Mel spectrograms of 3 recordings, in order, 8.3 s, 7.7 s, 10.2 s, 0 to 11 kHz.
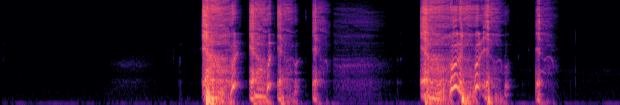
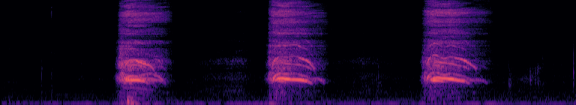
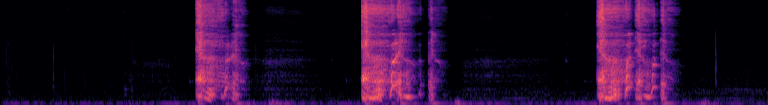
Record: {
  "cough_length": "8.3 s",
  "cough_amplitude": 32768,
  "cough_signal_mean_std_ratio": 0.35,
  "exhalation_length": "7.7 s",
  "exhalation_amplitude": 3496,
  "exhalation_signal_mean_std_ratio": 0.42,
  "three_cough_length": "10.2 s",
  "three_cough_amplitude": 21686,
  "three_cough_signal_mean_std_ratio": 0.33,
  "survey_phase": "beta (2021-08-13 to 2022-03-07)",
  "age": "45-64",
  "gender": "Female",
  "wearing_mask": "No",
  "symptom_cough_any": true,
  "symptom_abdominal_pain": true,
  "symptom_fatigue": true,
  "symptom_headache": true,
  "symptom_onset": "12 days",
  "smoker_status": "Ex-smoker",
  "respiratory_condition_asthma": true,
  "respiratory_condition_other": false,
  "recruitment_source": "REACT",
  "submission_delay": "2 days",
  "covid_test_result": "Negative",
  "covid_test_method": "RT-qPCR"
}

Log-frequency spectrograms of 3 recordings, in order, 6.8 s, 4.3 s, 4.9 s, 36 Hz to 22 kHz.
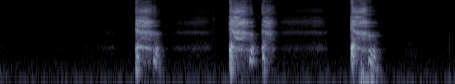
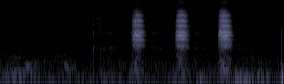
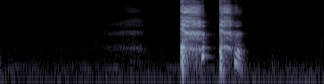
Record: {
  "three_cough_length": "6.8 s",
  "three_cough_amplitude": 6015,
  "three_cough_signal_mean_std_ratio": 0.33,
  "exhalation_length": "4.3 s",
  "exhalation_amplitude": 968,
  "exhalation_signal_mean_std_ratio": 0.31,
  "cough_length": "4.9 s",
  "cough_amplitude": 5660,
  "cough_signal_mean_std_ratio": 0.28,
  "survey_phase": "alpha (2021-03-01 to 2021-08-12)",
  "age": "18-44",
  "gender": "Female",
  "wearing_mask": "No",
  "symptom_cough_any": true,
  "symptom_new_continuous_cough": true,
  "symptom_fatigue": true,
  "symptom_headache": true,
  "symptom_onset": "3 days",
  "smoker_status": "Current smoker (e-cigarettes or vapes only)",
  "respiratory_condition_asthma": false,
  "respiratory_condition_other": false,
  "recruitment_source": "Test and Trace",
  "submission_delay": "1 day",
  "covid_test_result": "Positive",
  "covid_test_method": "RT-qPCR",
  "covid_ct_value": 22.4,
  "covid_ct_gene": "ORF1ab gene",
  "covid_ct_mean": 23.2,
  "covid_viral_load": "24000 copies/ml",
  "covid_viral_load_category": "Low viral load (10K-1M copies/ml)"
}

